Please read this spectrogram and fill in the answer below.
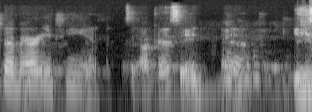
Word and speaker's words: Roberitine: I don't do well with pronouncing things You sometimes. didn't do too bad. It's Roberitine.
